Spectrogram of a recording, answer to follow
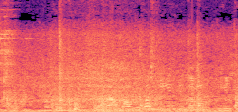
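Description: Indistinct talking over a steady low hum, with a sharp click right at the start.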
